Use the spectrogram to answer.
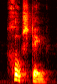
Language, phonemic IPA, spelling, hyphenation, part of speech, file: Dutch, /ˈɣoːt.steːn/, gootsteen, goot‧steen, noun, Nl-gootsteen.ogg
- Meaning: sink, basin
